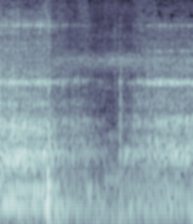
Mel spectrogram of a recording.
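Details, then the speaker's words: Honda Beat scooter final drive (rasio) with the secondary pulley removed and the wheel turned: rough gritty grinding, thin steady whine and dull knocks, very loose and harsher under load; worn gearbox, pulley bearings still smooth. "Suaranya sangat ngorosok sekali dan ini ojlak sekali tuh. Goyang dompet guys. Ini terlalu parah guys. Tuh, ketika kita dikasih beban dia tambah kasar."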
